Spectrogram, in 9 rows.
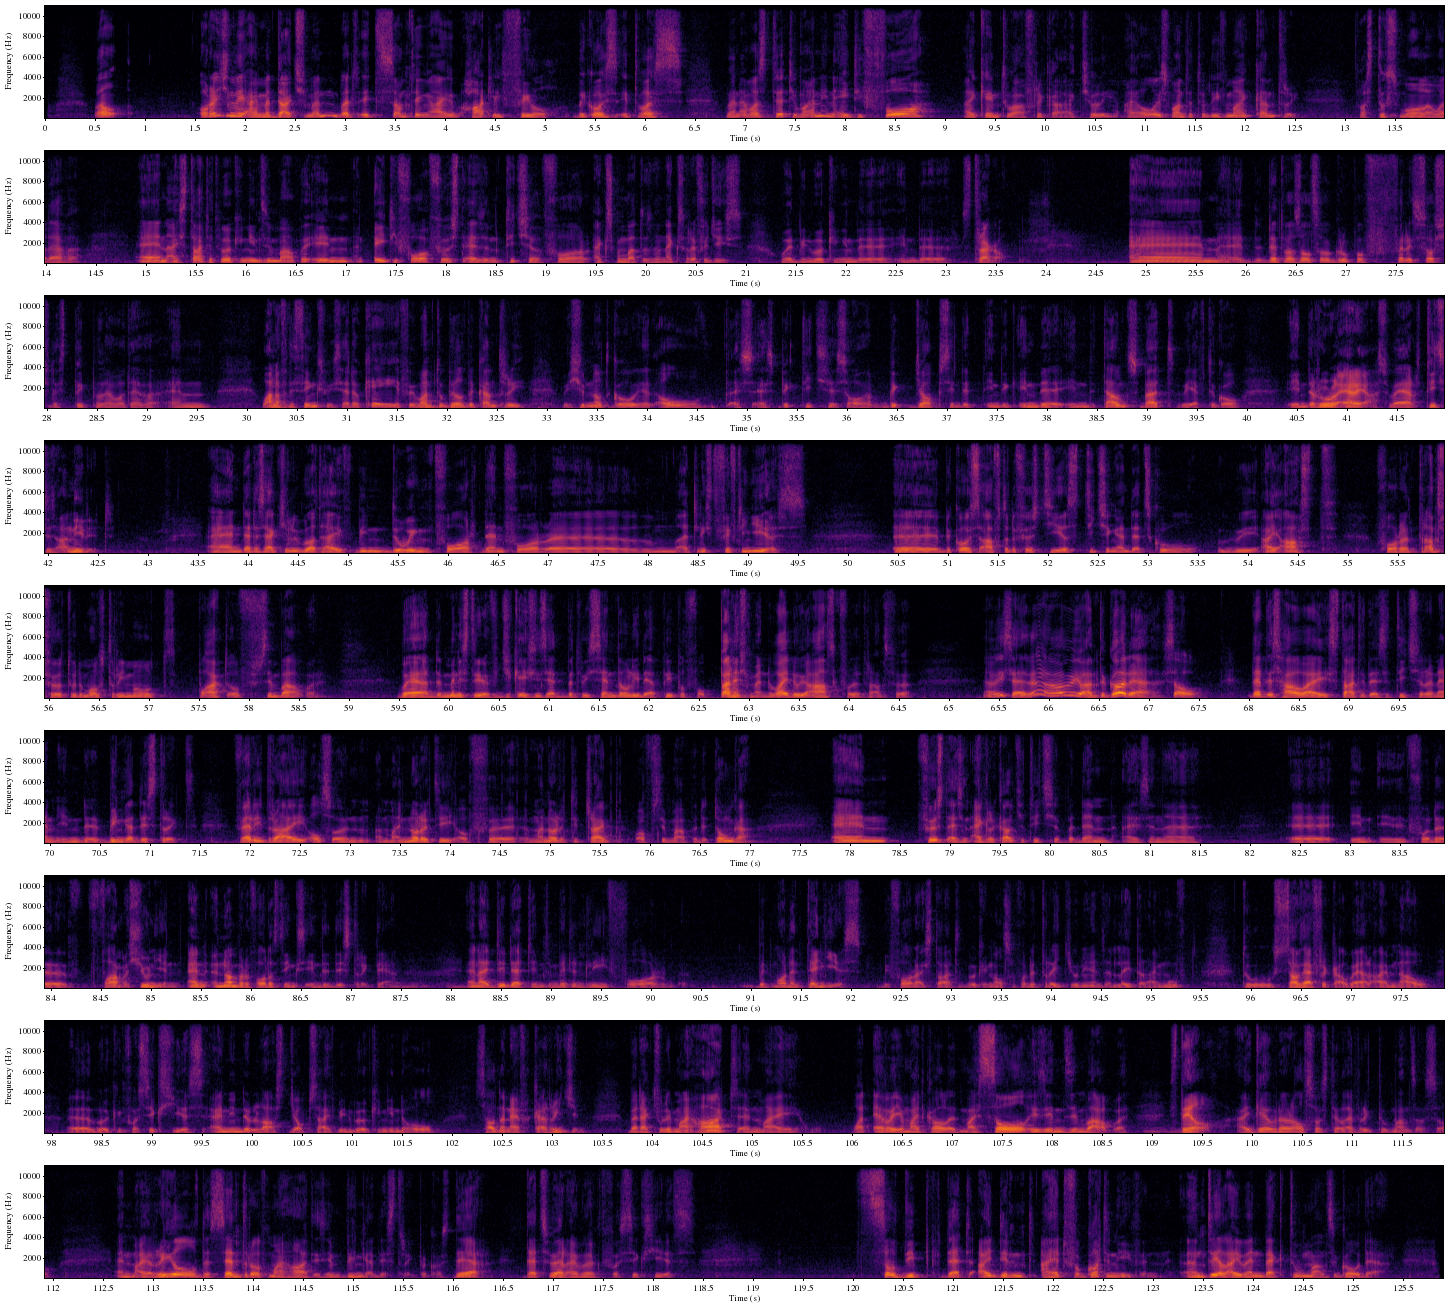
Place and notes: {"title": "Office of Rosa Luxemburg Foundation, Johannesburg, South Africa - Jos Martens the centre of my heart is in Binga…", "date": "2010-04-28 17:30:00", "description": "We recorded this interview in Jos’s office at the end of the day. It’s as quiet as it can be in the empty offices. I had just arrived in Johannesburg from Durban, and was flying out to Nairobi in a couple of days, perhaps I’d also travel to Zimbabwe; but I didn’t yet know… (in fact, this was two happen two year later….). Jos had recently re-visited Binga after many years; and after having worked in the Zambezi valley during the 1980s and 90s. I had asked him to tell his story of his work in Binga in the light of his fresh encounters and experiences…\nJos, a teacher, and expert in Agriculture, was instrumental in the establishment of trade unions for farmers in the Binga district. He was also involved as he tells here – as the only “non-Tonga” – in the Tonga Development Association, a local advocacy initiative and organizational predecessor of the Basilwizi Trust.\nJos Martens is now the deputy head of the Rosa Luxemburg Foundation in Johannesburg.", "latitude": "-26.14", "longitude": "28.03", "altitude": "1663", "timezone": "Africa/Johannesburg"}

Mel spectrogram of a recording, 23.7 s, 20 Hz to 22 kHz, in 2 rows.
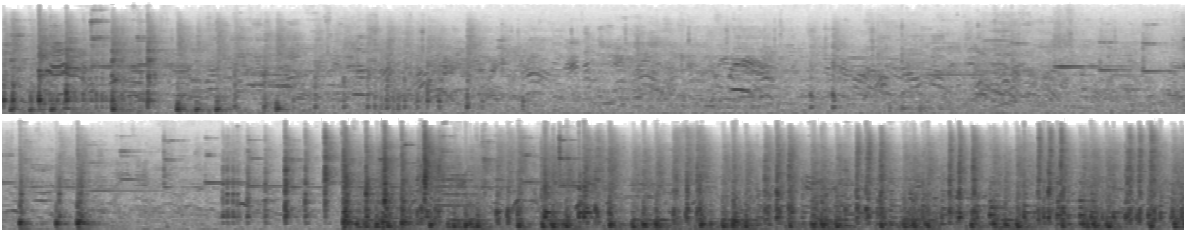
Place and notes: {"title": "Washington Park, South Doctor Martin Luther King Junior Drive, Chicago, IL, USA - drums at end of parade route", "date": "2013-08-10 13:30:00", "latitude": "41.79", "longitude": "-87.61", "altitude": "181", "timezone": "America/Chicago"}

